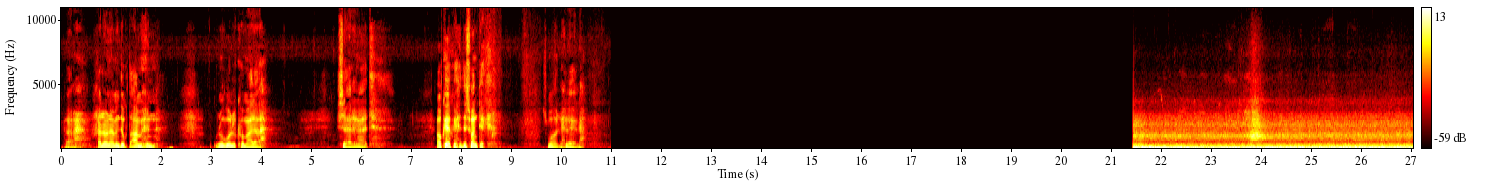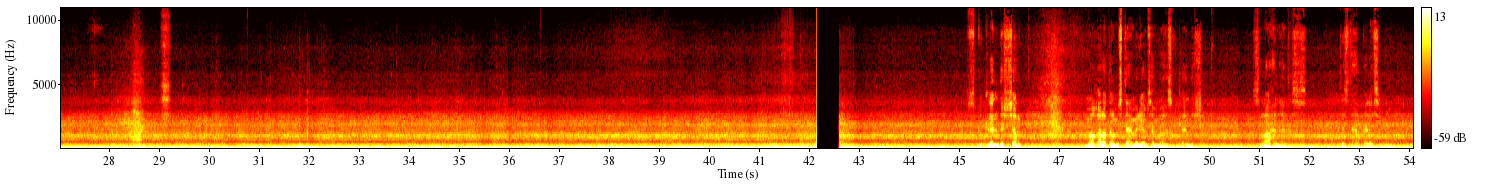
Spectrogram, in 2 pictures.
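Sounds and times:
car engine and road noise: 21.5s - 54.0s.

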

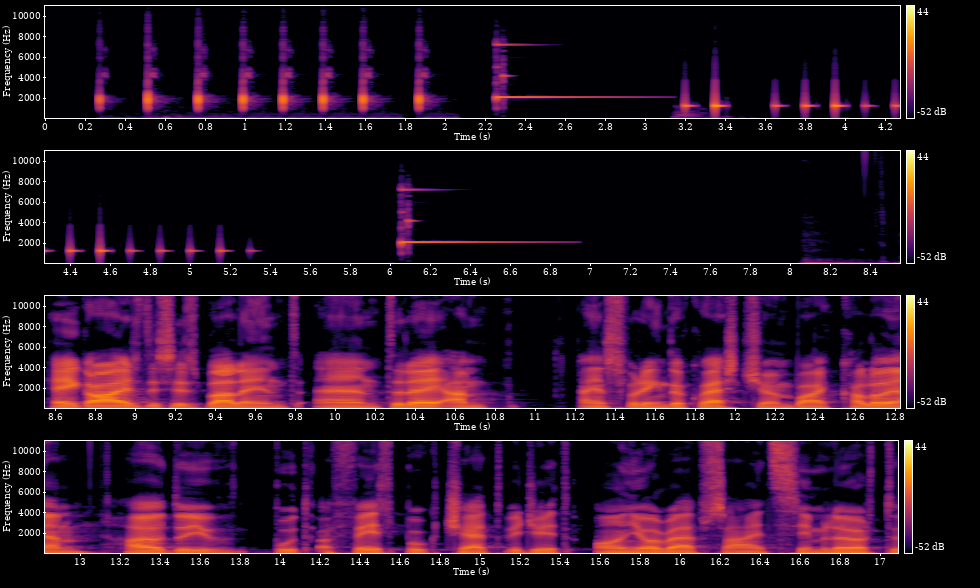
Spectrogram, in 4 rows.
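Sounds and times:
notification ding: 2.3s - 5.2s, 6.1s - 7.0s.

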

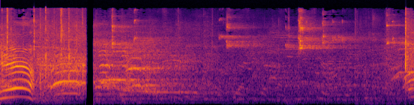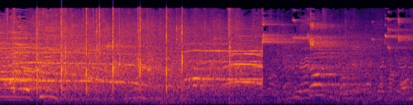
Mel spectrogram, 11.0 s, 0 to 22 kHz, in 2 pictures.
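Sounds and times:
voices in a hall: 0.0s - 11.0s
sneaker squeaks: 2.8s - 5.4s, 9.0s - 11.0s.

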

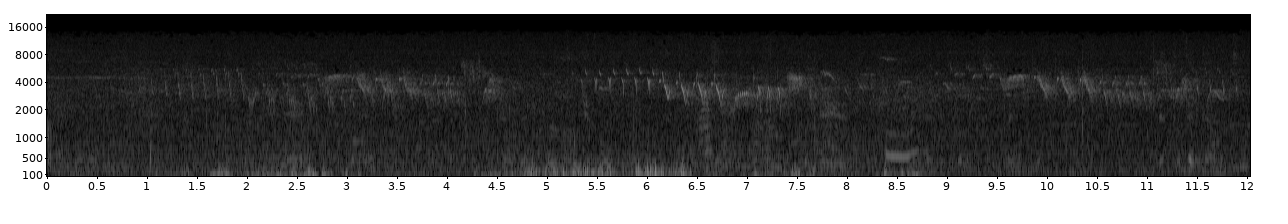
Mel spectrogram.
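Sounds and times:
outdoor background hiss: 0.0s - 12.0s
songbird trilling: 5.6s - 11.9s.

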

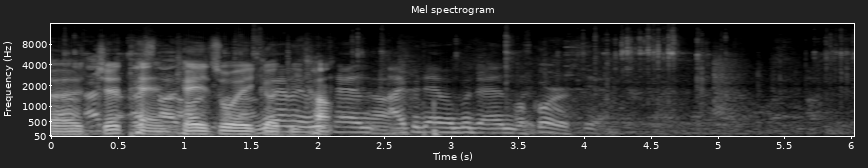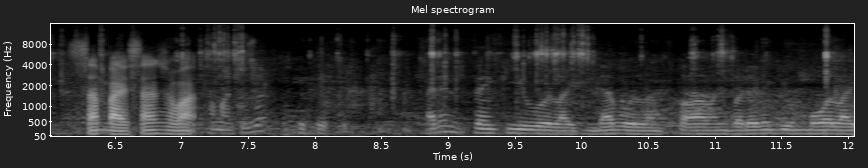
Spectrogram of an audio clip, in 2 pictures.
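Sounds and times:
man speaking: 0.0s - 4.3s, 6.2s - 7.6s, 8.8s - 12.0s.

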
